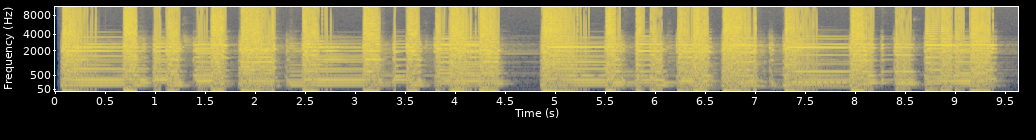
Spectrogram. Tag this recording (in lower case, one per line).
musical instrument
plucked string instrument
guitar
music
